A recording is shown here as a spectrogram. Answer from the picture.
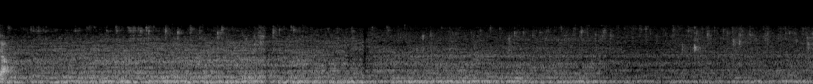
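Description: Slices of su ji (pressed tofu roll) frying in a thin layer of hot oil in a wok: a steady sizzle.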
